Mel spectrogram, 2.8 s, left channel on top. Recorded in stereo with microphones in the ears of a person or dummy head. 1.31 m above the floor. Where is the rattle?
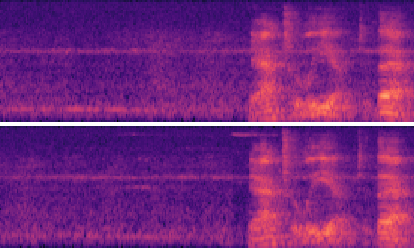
I don't hear a rattle.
